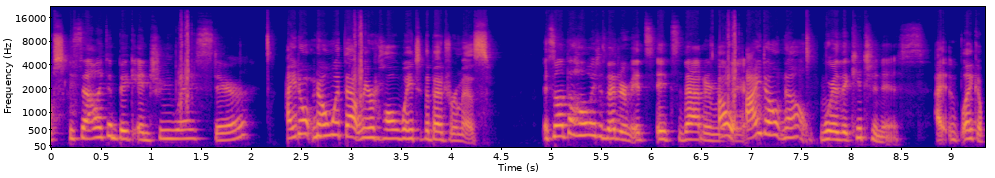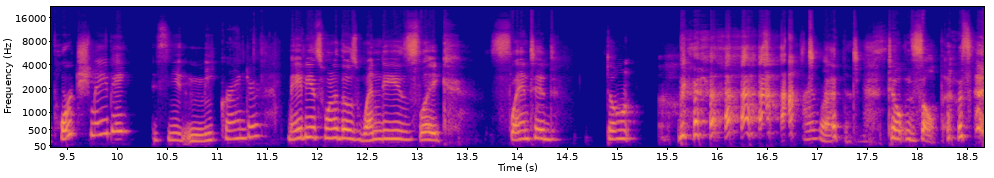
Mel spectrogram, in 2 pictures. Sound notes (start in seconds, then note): 15.6 laughing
